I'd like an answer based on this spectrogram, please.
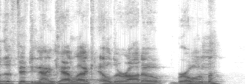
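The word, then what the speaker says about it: Brougham: 59 Cadillac El Dorado broam or Broham whichever way you pronounce it definitely Broham it's a bro well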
